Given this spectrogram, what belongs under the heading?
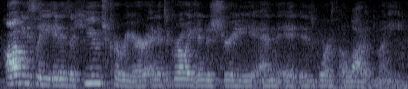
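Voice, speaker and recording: A woman co-hosting a podcast, explaining her views in an animated, chatty way. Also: medium pitch, a little hiss or hum. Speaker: podcast co-host. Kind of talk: casual discussion. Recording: very echoey room, voice from far off.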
